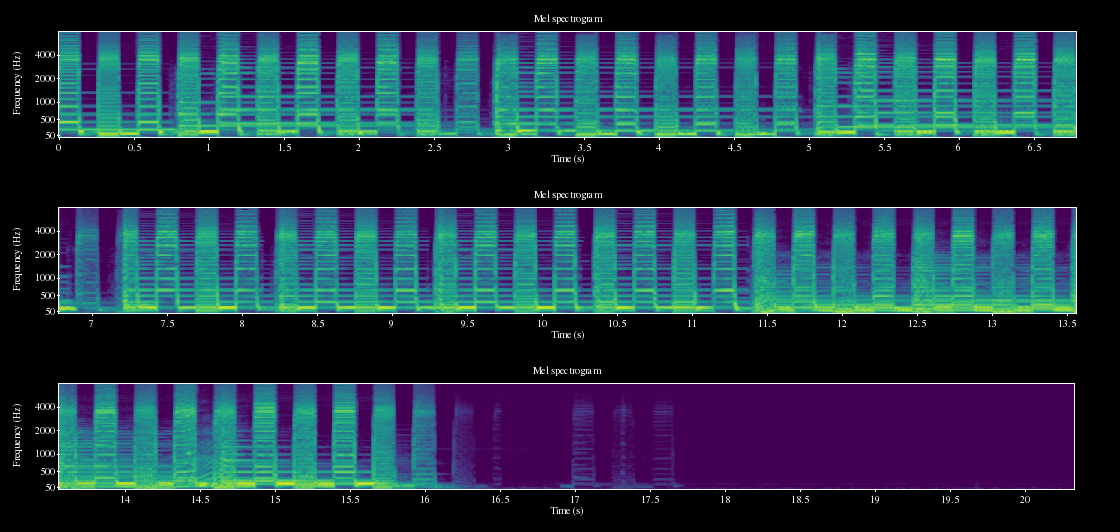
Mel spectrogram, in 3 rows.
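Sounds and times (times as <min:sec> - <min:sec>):
Boss SY-1 synthesizer sequence: 0:00.0 - 0:16.1.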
